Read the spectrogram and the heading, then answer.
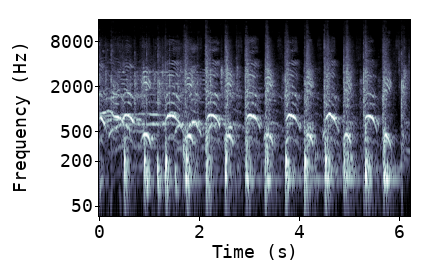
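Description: A concert crowd cheers loudly, its voices rising and falling in a steady repeated chant with bursts of clapping on each beat, continuing without pause.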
